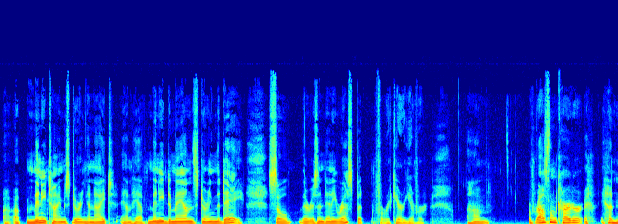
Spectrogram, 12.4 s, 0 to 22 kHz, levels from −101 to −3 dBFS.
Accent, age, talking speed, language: American, 60-79, 120 wpm, English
